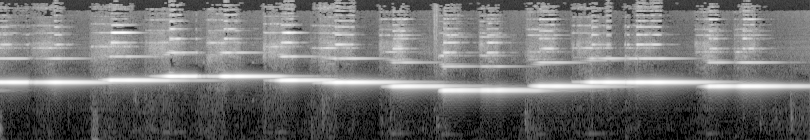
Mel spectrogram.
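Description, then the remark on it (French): A musical saw plays a sustained, high, ethereal tone that slides slowly up and down in pitch, with a smooth wavering shimmer. It plays alone, steady and fairly loud, with no voices. “Alors comment qu'on en joue de la scie musicale Eh ben c'est le même principe que le xylophone, figure-toi.”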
